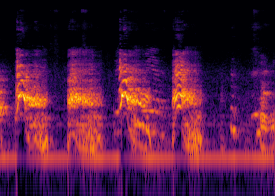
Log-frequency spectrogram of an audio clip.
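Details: Ear-cropped Doberman pups, sixty days old, crying in four loud, harsh yelps spaced roughly every eight tenths of a second, each falling slightly in pitch, over a low steady hum.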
